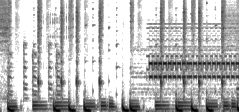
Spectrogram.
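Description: A studio telephone rings with an electronic, melodic ringtone over a rhythmic, bass-heavy musical beat. From about midway a sustained, steady ringing tone holds through to the end, fairly loud.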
